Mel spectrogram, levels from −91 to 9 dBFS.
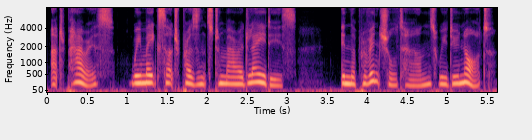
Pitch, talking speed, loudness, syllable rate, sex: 200 Hz, 170 wpm, -17 LUFS, 4.6 syllables/s, female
